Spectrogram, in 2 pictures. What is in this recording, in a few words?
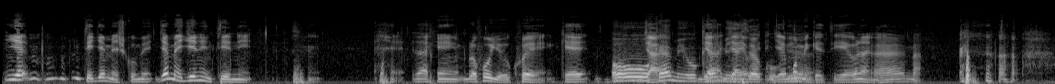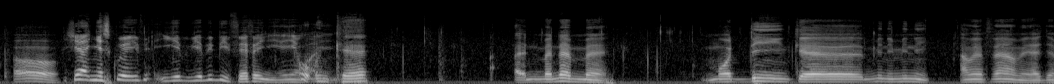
conversation, Ga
